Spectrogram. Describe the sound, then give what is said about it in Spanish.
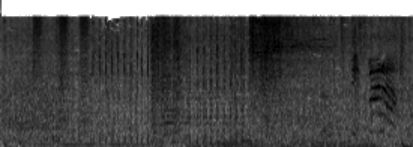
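Rapid automatic gunfire in a dramatized chase as a hitman shoots at a jeep swerving off a trail, with loud, dense bursts of shots rattling almost without pause, ending in a harsher flurry. “El chip se sale del sendero esquivando las balas del sicario, pero el otro helicóptero los acosa por el otro lado.”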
